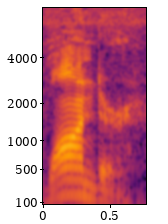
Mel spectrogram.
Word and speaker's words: wander: go in the moment so wander it's notice it's kind of similar to wonder it's a short u sound that means hmm I'm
